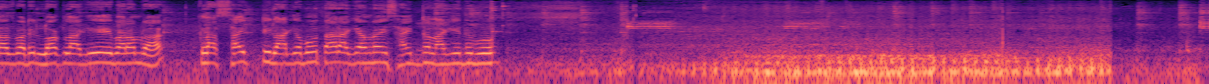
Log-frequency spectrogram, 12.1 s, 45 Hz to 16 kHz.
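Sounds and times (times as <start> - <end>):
vehicle engine running: 6.0 - 11.4.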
